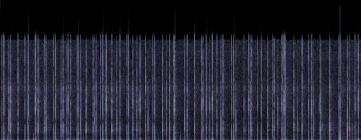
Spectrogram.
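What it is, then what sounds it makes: Clear vinyl pouch, crinkly plastic. Long pink nails rapidly tap and scratch the crinkly surface of an empty, hollow clear PVC cosmetic pouch, a transparent vinyl pouch with pink trim, held close to the mic. A dense, steady stream of short, dry tapping and crinkling clicks carries mostly low, thumpy body, with each tap dying away almost instantly.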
